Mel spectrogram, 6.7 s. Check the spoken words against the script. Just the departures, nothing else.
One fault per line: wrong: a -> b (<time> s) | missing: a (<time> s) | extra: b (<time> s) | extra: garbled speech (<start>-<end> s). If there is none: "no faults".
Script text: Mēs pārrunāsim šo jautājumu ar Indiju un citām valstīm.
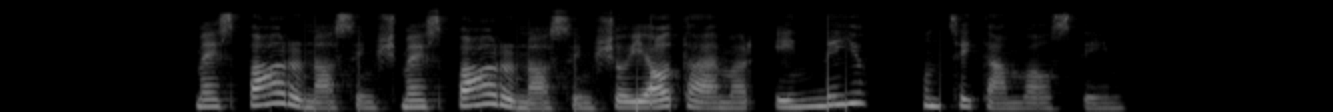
extra: mēs pārrunāsim (2.1 s)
